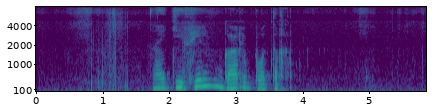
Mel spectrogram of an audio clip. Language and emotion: Russian, neutral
